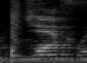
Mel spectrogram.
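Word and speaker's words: Geoff: I'm The Jeff with a G.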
